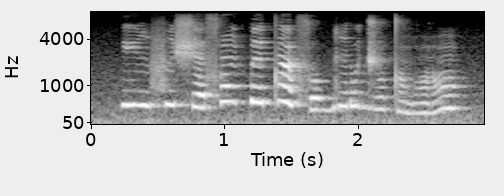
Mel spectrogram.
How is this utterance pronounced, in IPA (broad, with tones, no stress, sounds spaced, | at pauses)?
j i˧ f i˧ ʃ ɛ˧ s ɔ̃˦ k͡p e˦ t ã˦˨ s o˨ ɡ i˧ ɾ u˦ d͡ʒ u˧ t ɔ̃˨ ɡ ɔ̃˨ ɾ ɔ̃˧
